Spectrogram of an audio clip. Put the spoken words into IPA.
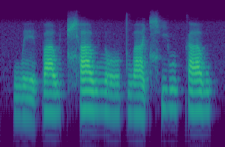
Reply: w e˨˩ p a˧ w t͡ɕʰ a˦ w l o˧ t̪ w a˧ t͡ɕʰ j u˦ k a˦ w

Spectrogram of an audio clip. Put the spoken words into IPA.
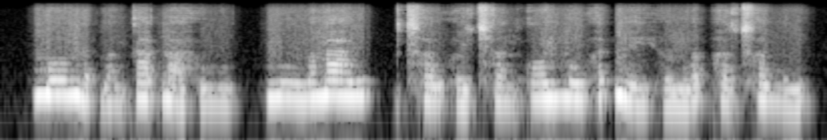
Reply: m ɔː˥ ŋ ɐ˨ t̚ w ɐ˨ ŋ k aː˧ k̚ m aː˨˩ h uː˨ | ŋ uː˧ w ɐ˥ m aː˥ w | t͡sʰ ɐ˧ w h ɵ˨ ɥ t͡sʰ ɐ˧ n k ɔː˥ j m o˧ w h ɐ˥ t̚ m e˨ j h ɵ˨ n w ɐ˥ p̚ h ɐ˨˧ w t͡sʰ ɐ˧ w m ɪ˨˥ ŋ

